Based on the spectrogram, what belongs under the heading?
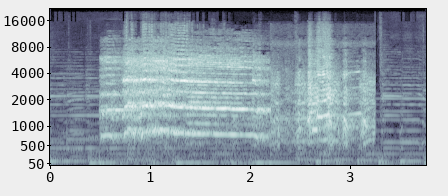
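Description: A rooster gives one loud, drawn-out crow lasting about two seconds, ending in a rougher, broken final phrase; faint background music underneath.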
